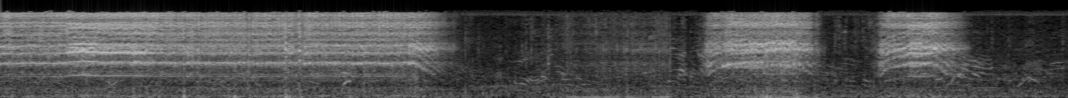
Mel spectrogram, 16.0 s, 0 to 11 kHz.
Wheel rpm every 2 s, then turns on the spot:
150, 160, 160, 30, 10, 90, 60, 20.
8-10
